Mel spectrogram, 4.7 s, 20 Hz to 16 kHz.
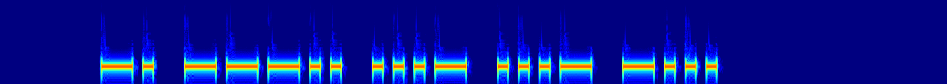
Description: Morse code, heard as a keyed tone, about 23 wpm, 700 Hz. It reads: N8VVB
